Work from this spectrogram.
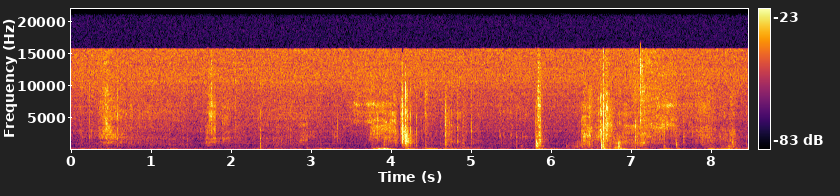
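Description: Long nails on both hands tap and scratch across the glossy photo pages of an open hardcover photo book, and then a page is lifted. Soft, irregular clicks and dry scratching rustles rise and fall over a steady low hum, with a few sharper, brighter taps and crinkles standing out.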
